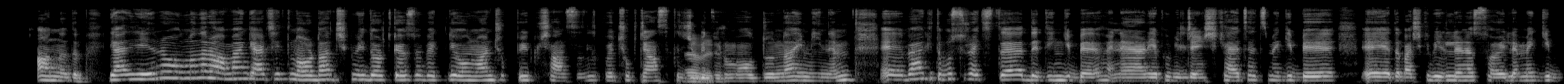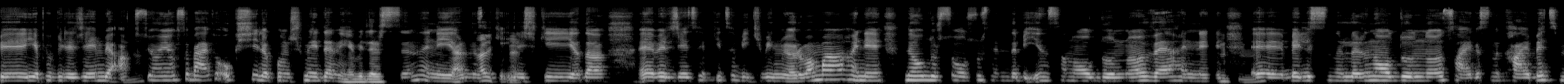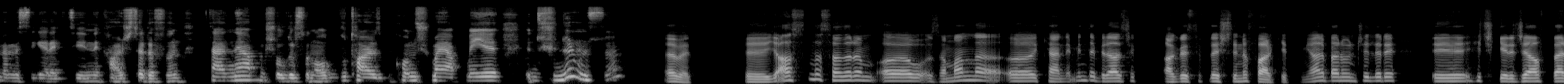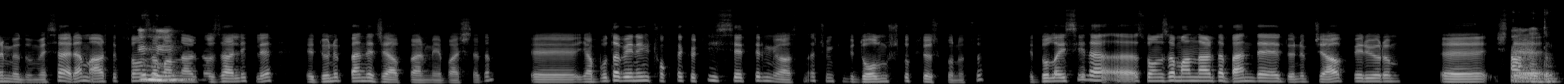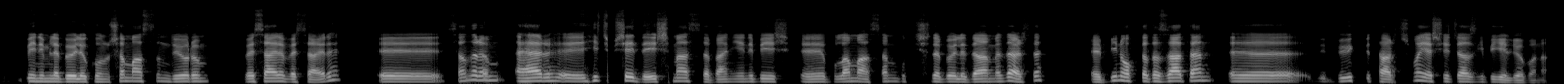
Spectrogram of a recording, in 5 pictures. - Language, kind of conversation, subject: Turkish, advice, İş stresi uykumu etkiliyor ve konsantre olamıyorum; ne yapabilirim?
- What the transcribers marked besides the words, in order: other background noise; tapping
